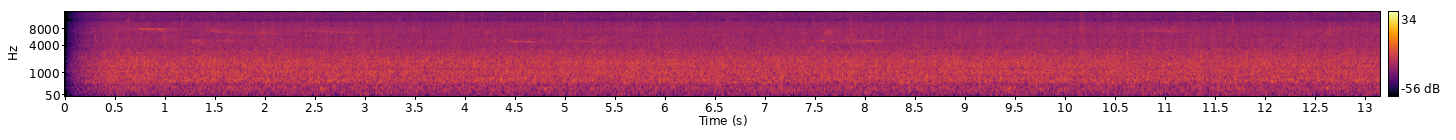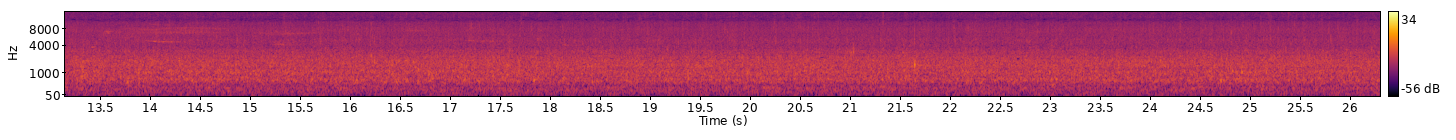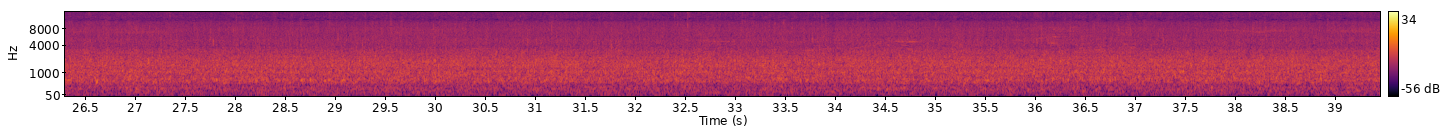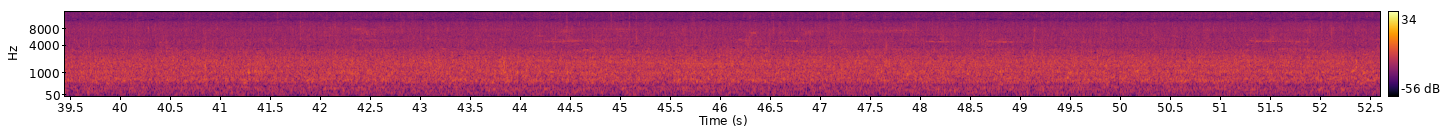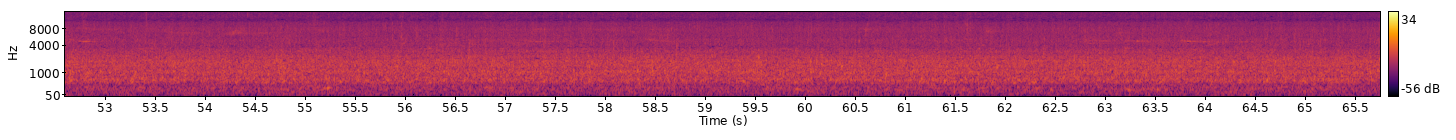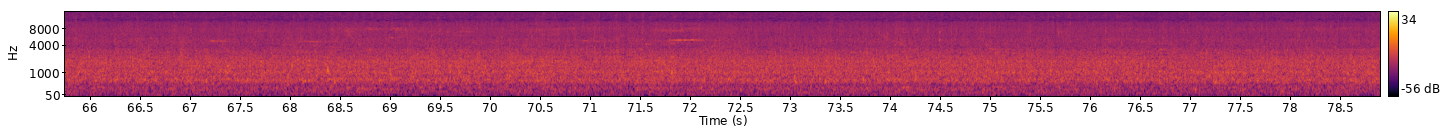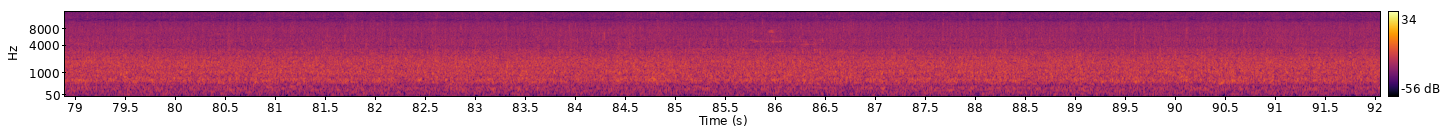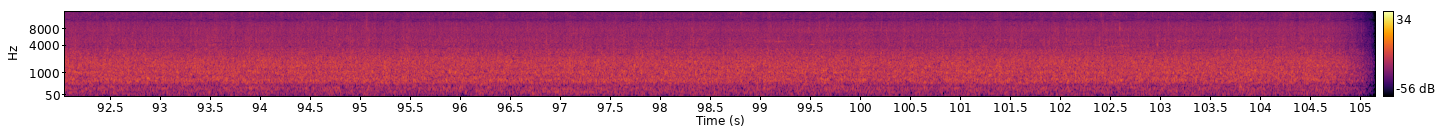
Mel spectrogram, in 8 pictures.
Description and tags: LS 33475 PH WaterStream
Water stream in the forest.
Irecorded this audio file in a plaisant forest on Tablas island (Romblon, Philippines). You can hear a water stream and the birds singing in the trees around.
Recorded in November 2016 with an Olympus LS-3 (internal microphones, TRESMIC ON).
Fade in/out and high pass filter 160Hz -6dB/oct applied in Audacity.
